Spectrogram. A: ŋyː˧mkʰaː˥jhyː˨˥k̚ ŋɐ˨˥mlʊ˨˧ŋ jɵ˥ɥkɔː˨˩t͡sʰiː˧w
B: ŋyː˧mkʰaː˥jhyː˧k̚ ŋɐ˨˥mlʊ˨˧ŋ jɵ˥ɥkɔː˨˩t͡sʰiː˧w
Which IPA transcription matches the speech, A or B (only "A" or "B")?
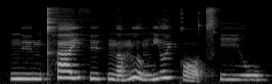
B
